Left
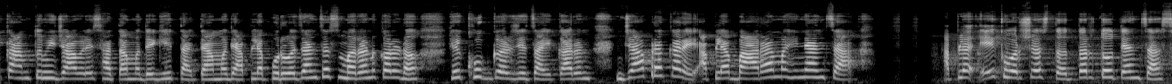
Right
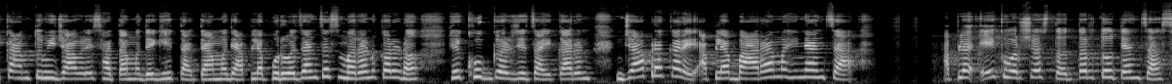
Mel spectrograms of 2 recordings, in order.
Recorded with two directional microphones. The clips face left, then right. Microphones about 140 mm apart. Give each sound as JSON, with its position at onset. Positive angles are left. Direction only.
{"t": 0.1, "sound": "a woman's voice", "side_deg": -20}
